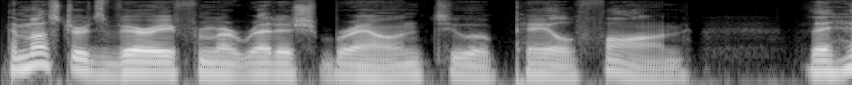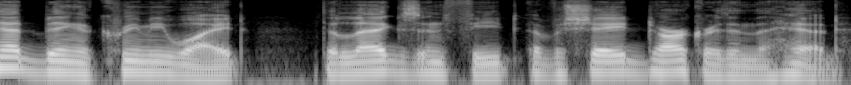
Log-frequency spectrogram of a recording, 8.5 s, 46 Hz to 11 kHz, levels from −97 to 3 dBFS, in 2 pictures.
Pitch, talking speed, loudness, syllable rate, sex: 95 Hz, 195 wpm, -20 LUFS, 4.7 syllables/s, male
